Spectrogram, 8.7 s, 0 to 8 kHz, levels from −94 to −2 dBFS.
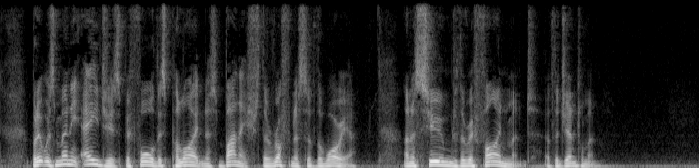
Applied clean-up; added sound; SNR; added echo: none; none; none; none.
